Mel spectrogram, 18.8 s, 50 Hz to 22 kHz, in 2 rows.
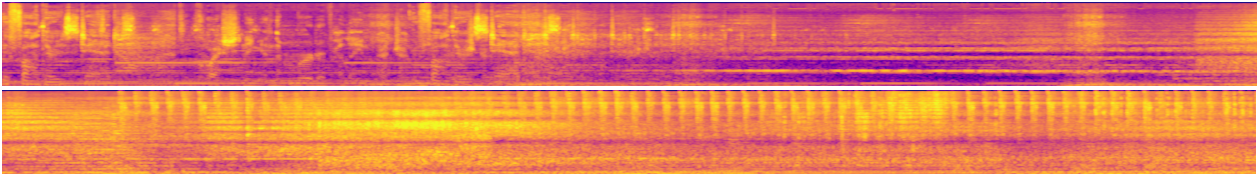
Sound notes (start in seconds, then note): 5.4 ominous orchestral music; 7.9 motor revving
